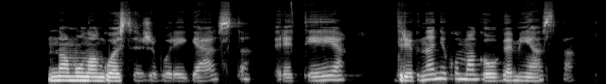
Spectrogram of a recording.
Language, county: Lithuanian, Kaunas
